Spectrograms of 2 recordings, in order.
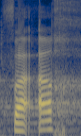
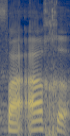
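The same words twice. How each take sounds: First: The kh sound flows on with a hissing breath. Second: The kh sound bounces with an extra vowel release. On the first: The speaker calls it right. "seperti orang ngorok" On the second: The speaker calls it wrong. "tidak boleh dibaca pantul, jangan"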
